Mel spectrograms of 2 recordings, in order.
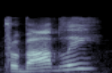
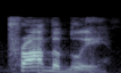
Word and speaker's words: probably: to the word probably instead of probably it is probably probably okay one more time stress at the beginning probably probably good okay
